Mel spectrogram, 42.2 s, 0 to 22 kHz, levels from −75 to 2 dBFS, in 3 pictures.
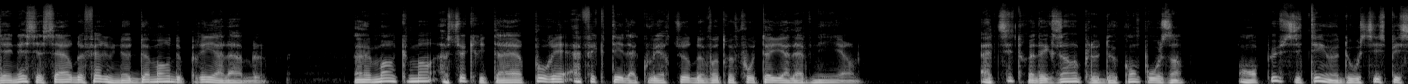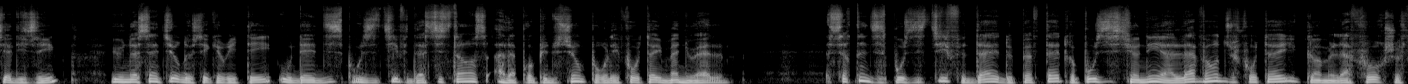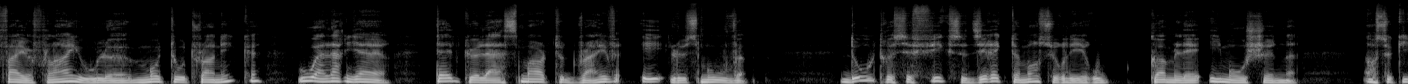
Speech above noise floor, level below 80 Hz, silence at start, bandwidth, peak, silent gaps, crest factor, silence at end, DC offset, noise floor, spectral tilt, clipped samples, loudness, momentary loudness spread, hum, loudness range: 51 dB; -40 dBFS; 0 s; 17.5 kHz; -6 dBFS; none; 18 dB; 0 s; under 0.1%; -74 dBFS; -6 dB/octave; under 0.1%; -24 LUFS; 5 LU; none; 3 LU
